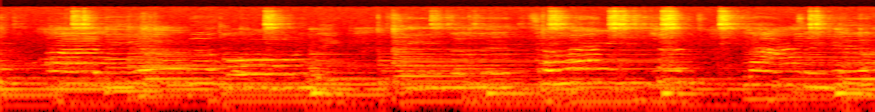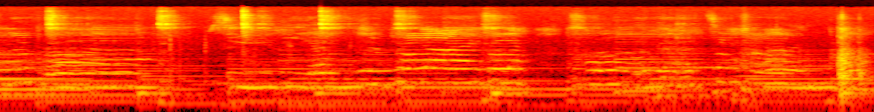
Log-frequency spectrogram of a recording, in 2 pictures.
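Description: A woman singing and strumming an acoustic guitar, with a small child singing along, in a simple children's song. A single sharp knock comes near the end.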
